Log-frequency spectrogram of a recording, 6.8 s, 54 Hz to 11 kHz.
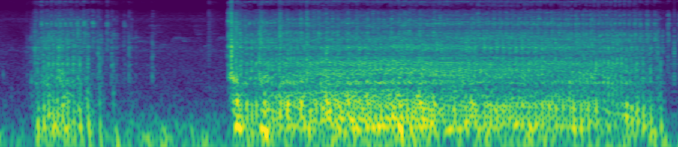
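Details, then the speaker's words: Husqvarna 150BT two-stroke backpack leaf blower with oil poured into the spark plug hole to seal the piston and bore: after a few pulls it buzzes about four seconds, then fades; the oil burns off and it won't restart from low compression. "that's it so it burns off all the two stroke and won't start again"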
